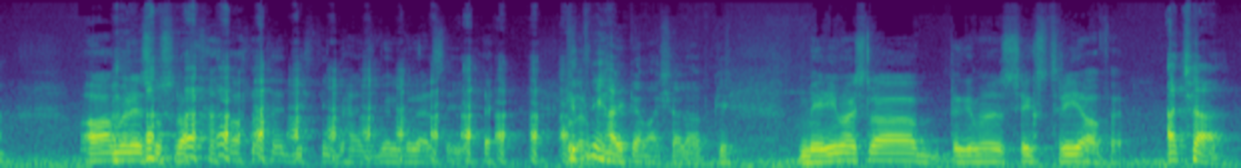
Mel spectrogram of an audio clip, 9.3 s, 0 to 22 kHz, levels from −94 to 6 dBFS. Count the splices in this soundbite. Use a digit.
1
